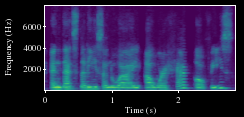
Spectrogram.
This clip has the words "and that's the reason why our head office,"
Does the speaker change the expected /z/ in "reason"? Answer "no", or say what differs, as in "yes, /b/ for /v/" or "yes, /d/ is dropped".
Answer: yes, /s/ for /z/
